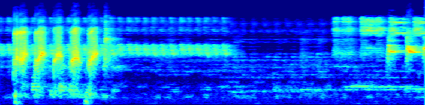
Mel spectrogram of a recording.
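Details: Brown-cheeked bulbul from Java in gacor song: a fast series of loud rasping chirps, about two per second, trailing into a sustained thin whistle, a quiet pause, then bright high notes returning.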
